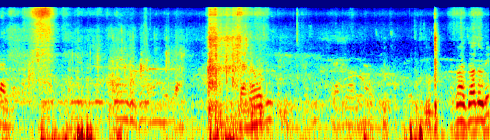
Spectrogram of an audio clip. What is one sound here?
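A broom sweeps with scratchy brushing strokes over dry ground.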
